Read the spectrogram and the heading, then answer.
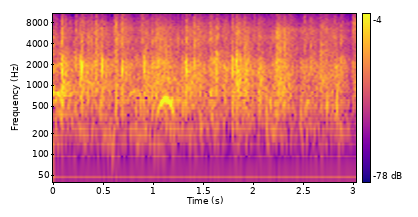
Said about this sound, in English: I think that was a better statement. I got applause there.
